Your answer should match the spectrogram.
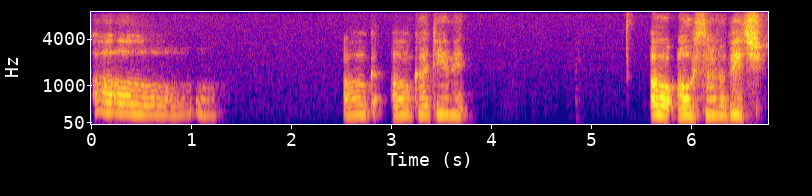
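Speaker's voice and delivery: very soft, weak groaned cursing; barely audible agonised muttering; pained murmur. Acted. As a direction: curse feebly under your breath. Hurt, searching alone after breakdown.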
